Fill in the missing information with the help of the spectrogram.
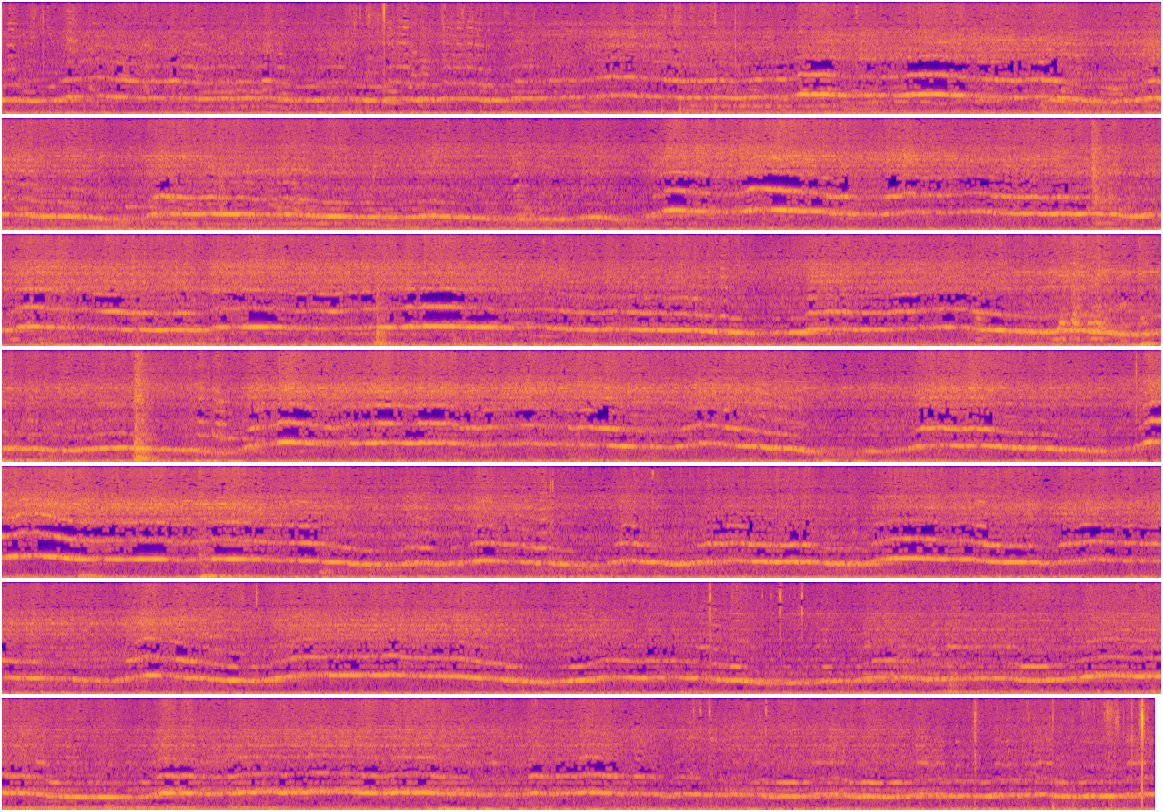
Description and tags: this sound is belong to whistle of tea machine at my office.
